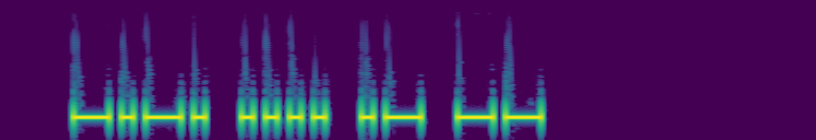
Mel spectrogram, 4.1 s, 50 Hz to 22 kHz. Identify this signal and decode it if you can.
Morse code, heard as a keyed tone, about 21 wpm, 700 Hz. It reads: CHAM
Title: Build A Word - 2 Letters At A Time - 8-Letter Words - 20wpm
